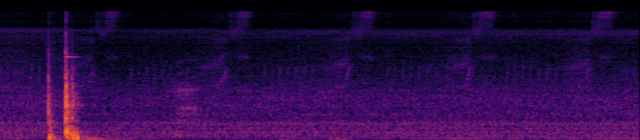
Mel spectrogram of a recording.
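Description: Honeybees buzz softly and steadily around an open hive during a late-summer inspection ahead of autumn preparations, the hum faint and continuous after a couple of brief sharp knocks at the start.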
